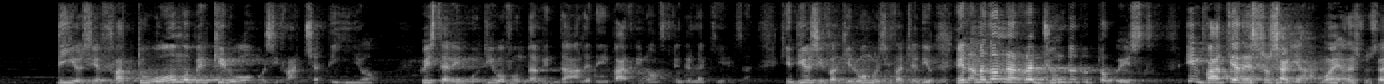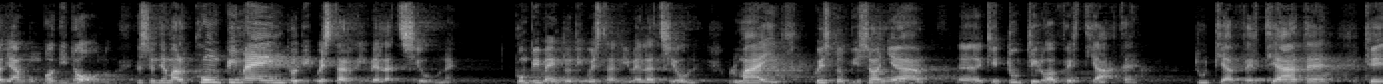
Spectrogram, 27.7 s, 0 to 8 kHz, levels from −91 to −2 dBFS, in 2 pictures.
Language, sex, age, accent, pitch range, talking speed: Italian, male, 50-69, native, 165-235 Hz, 145 wpm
